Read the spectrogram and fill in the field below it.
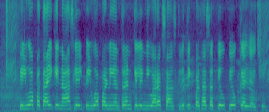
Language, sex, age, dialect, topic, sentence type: Magahi, male, 18-24, Western, agriculture, statement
